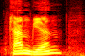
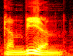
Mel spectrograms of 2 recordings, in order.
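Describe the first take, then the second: First: The stress falls on the syllable 'can'. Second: The stress falls on the syllable 'vi'. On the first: The speaker calls it wrong. "la pronúncia correcta de canvien" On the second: The speaker calls it right. "seria canvien"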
